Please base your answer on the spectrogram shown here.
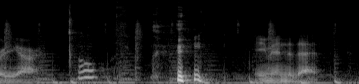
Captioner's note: laughs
